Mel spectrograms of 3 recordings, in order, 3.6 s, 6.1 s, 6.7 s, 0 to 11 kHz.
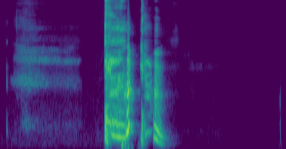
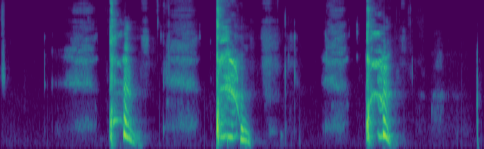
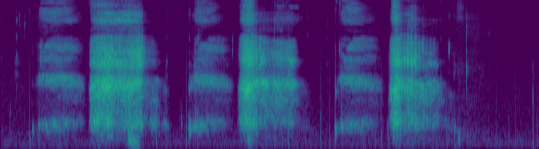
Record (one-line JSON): {"cough_length": "3.6 s", "cough_amplitude": 32768, "cough_signal_mean_std_ratio": 0.28, "three_cough_length": "6.1 s", "three_cough_amplitude": 32768, "three_cough_signal_mean_std_ratio": 0.29, "exhalation_length": "6.7 s", "exhalation_amplitude": 7556, "exhalation_signal_mean_std_ratio": 0.49, "survey_phase": "alpha (2021-03-01 to 2021-08-12)", "age": "65+", "gender": "Female", "wearing_mask": "No", "symptom_cough_any": true, "symptom_headache": true, "symptom_onset": "4 days", "smoker_status": "Never smoked", "respiratory_condition_asthma": false, "respiratory_condition_other": false, "recruitment_source": "Test and Trace", "submission_delay": "1 day", "covid_test_result": "Positive", "covid_test_method": "RT-qPCR"}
